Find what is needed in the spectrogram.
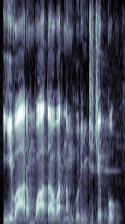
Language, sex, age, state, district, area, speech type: Telugu, male, 18-30, Andhra Pradesh, Vizianagaram, urban, read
